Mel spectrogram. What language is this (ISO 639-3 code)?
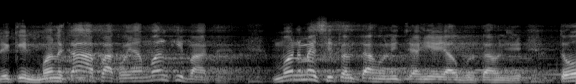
hin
